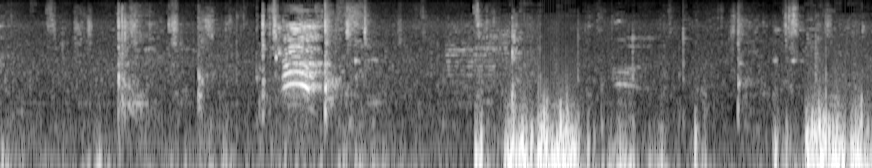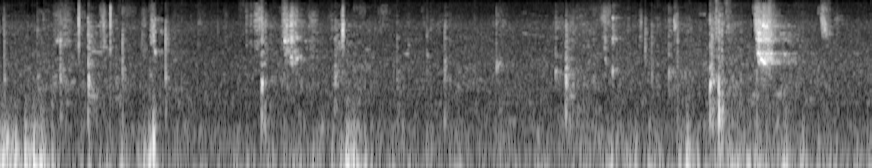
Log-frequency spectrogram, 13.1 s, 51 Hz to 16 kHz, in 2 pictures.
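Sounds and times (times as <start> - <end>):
tennis ball bouncing on court: 6.5 - 12.6.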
